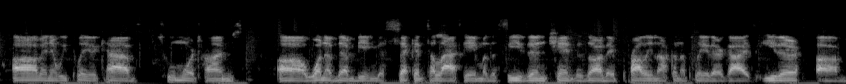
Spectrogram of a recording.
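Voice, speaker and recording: A man hosting a sports podcast in casual chat, measured and steady, often filling with "you know". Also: sits low, husky. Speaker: podcast host leading the segment.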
